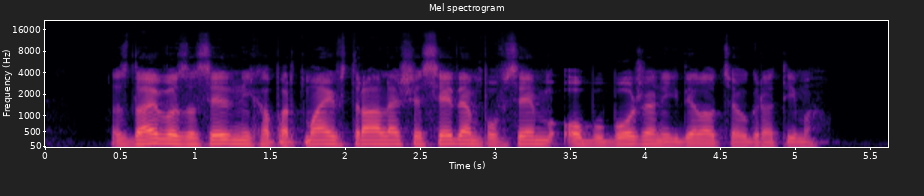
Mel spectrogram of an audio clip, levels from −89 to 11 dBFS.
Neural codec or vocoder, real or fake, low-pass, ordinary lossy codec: none; real; 19.8 kHz; none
